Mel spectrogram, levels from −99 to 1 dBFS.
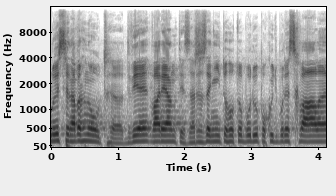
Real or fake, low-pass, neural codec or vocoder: real; 14.4 kHz; none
